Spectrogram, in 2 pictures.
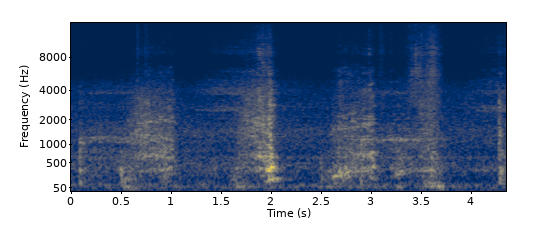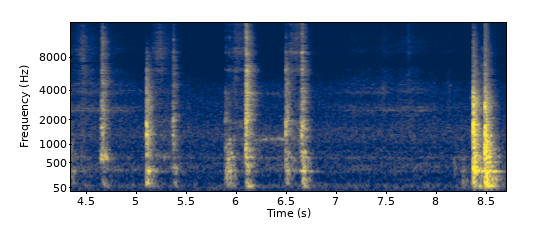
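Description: Thin wooden boards being handled and fitted during gluing: soft rubbing and scraping, then a series of light wooden knocks and clicks, the loudest one near the end.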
